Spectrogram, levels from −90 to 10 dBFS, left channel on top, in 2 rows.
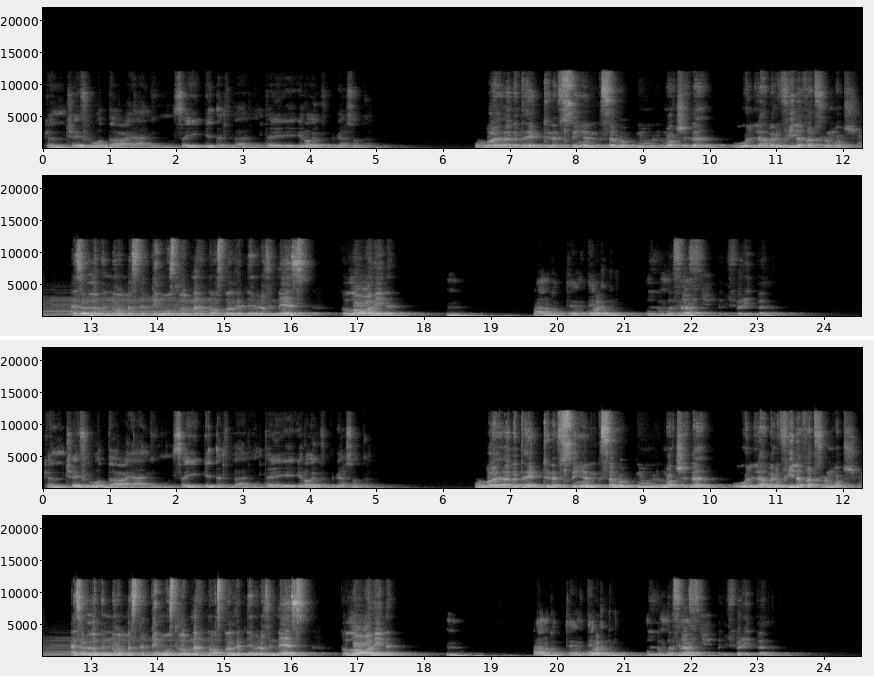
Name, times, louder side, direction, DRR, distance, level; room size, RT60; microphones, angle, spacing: voice 1, 0.0-4.9 18.3-18.6 19.6-20.9 21.3-22.1, equal, 70° right, 0 dB, 0.6 m, -27 dB
voice 2, 6.5-10.0 10.3-12.2 12.7-16.2 16.8-17.6 20.4-20.7 21.3-22.1 22.4-23.4, right 2 dB, 25° right, -1 dB, 0.5 m, -25 dB
sound 1, 12.2-15.0, equal, 30° left, 0.3 m, -42 dB
2.9 x 2.4 x 2.3 m, 0.99 s
head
